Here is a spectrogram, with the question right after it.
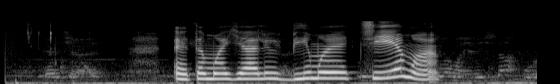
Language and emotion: Russian, positive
